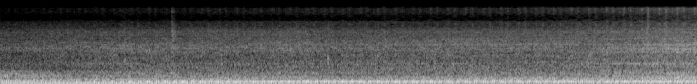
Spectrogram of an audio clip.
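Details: 2006 Chevy Silverado LBZ Duramax diesel, DSP5 tune (tunes 2 and 4 give ~10% vane position for rumble), new 5-in exhaust with minimal Diamond Eye muffler: deep steady rumbling idle, even beat, no knocks or misses; normal.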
